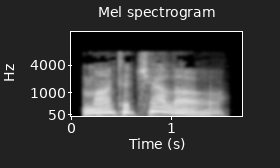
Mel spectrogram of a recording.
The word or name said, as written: Monticello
